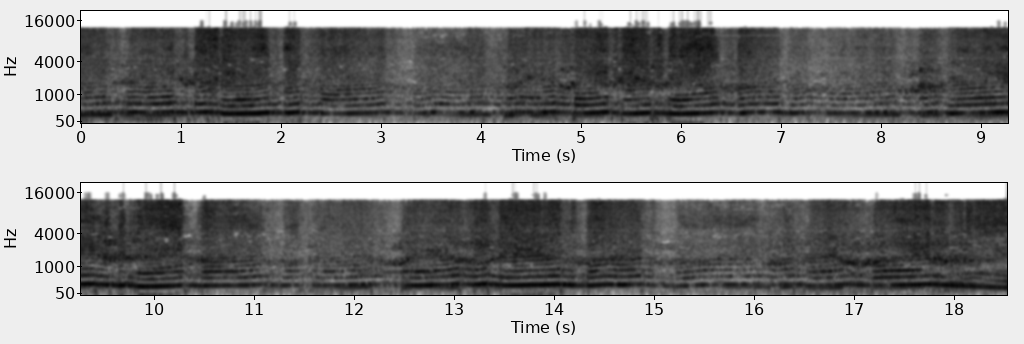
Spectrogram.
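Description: Car engine held at high revs during donuts, its pitch wavering up and down as the throttle is worked, over the hiss and squeal of spinning rear tyres; the revs drop away at the very end.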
